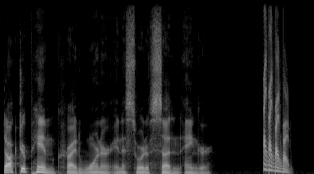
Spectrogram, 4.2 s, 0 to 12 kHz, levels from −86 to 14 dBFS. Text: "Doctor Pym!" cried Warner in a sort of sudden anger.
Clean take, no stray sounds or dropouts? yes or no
no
